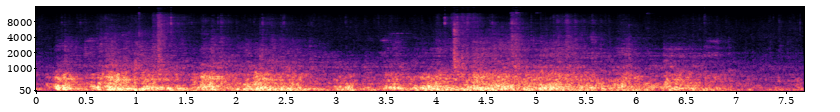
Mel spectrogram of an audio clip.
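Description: Onboard running noise of a Puyuma Express TEMU2000 tilting electric train: a low rumble that swells suddenly about a quarter second in and fades away near the end.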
